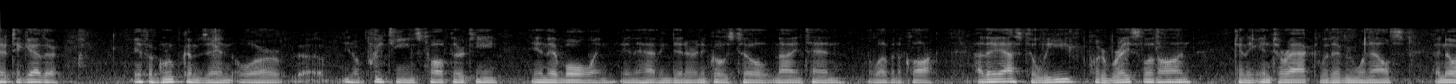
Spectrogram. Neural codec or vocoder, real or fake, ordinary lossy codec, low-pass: codec, 16 kHz, 8 kbps, FunCodec, trained on LibriTTS, 25 frames a second; fake; AAC, 32 kbps; 5.4 kHz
